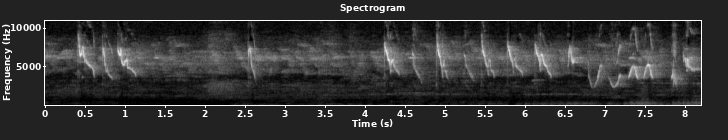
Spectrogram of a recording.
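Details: Oriental white-eye uttering high, thin down-slurred chirps, at first singly and then in a brisk rhythmic string ending in rapid twittering, with faint low background noise in the second half.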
